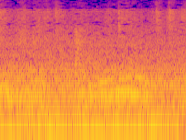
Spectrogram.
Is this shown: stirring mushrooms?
no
